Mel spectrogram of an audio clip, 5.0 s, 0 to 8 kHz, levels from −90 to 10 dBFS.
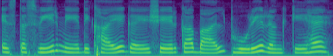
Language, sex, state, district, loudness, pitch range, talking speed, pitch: Hindi, female, Assam, Kamrup Metropolitan, -15 LUFS, 205-230 Hz, 145 wpm, 215 Hz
